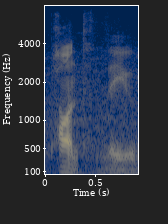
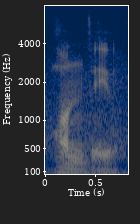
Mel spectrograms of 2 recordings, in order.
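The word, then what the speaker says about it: Pont-Viau: northern and northeastern end of the city, I pronounced it Pont-Veilleux, but apparently when I had a conversation with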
